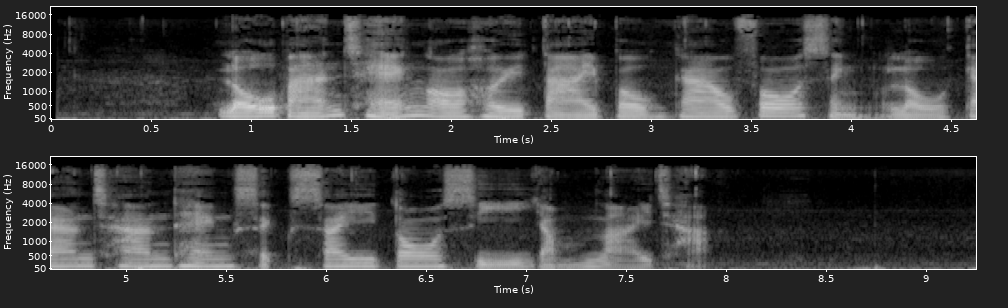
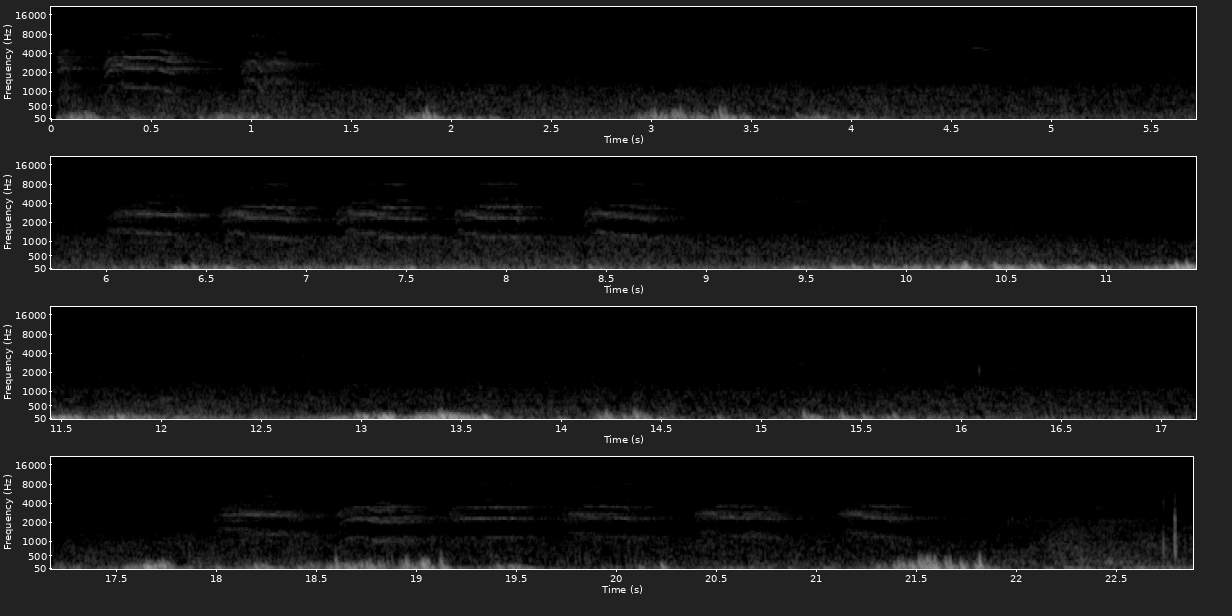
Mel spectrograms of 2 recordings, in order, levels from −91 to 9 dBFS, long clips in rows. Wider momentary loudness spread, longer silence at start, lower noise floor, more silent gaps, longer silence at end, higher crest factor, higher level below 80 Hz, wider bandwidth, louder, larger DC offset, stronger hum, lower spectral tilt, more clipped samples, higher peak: second, 11 LU vs 22 LU; about the same, 0.05 s vs 0.05 s; second, -54 dBFS vs -71 dBFS; neither; first, 0.45 s vs 0 s; second, 18 dB vs 24 dB; first, -40 dBFS vs -52 dBFS; first, 16 kHz vs 8.6 kHz; first, -20 LUFS vs -49 LUFS; neither; neither; second, -5.5 dB/octave vs -8 dB/octave; neither; first, -2 dBFS vs -24 dBFS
